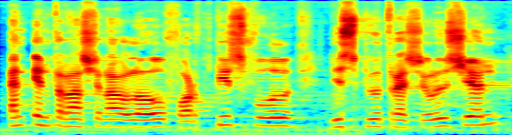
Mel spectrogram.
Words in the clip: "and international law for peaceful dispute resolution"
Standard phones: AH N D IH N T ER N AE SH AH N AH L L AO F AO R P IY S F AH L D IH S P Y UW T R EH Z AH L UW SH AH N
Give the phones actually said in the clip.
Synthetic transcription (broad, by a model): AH N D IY N T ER N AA S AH N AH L L AO F AO R P IY S F AH L D IH S P Y UW T R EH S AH L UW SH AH N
